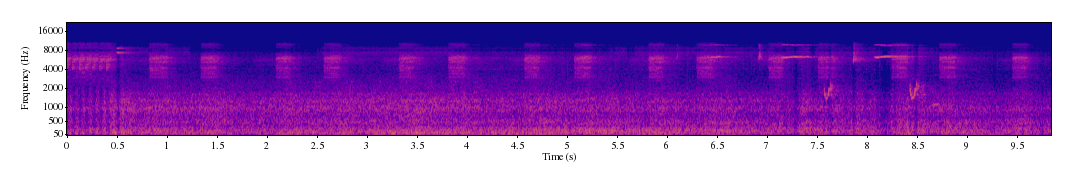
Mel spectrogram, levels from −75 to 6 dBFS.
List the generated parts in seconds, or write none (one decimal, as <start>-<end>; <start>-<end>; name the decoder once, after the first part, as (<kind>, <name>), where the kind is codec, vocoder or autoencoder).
4.1-8.6 (vocoder, BigVGAN v2)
